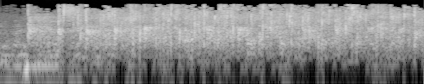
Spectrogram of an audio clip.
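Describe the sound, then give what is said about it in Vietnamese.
Applause from an audience at a Buddhist dharma talk: crisp, dense clapping that starts abruptly and stays loud and uneven for about three seconds. “Vỗ tay A Di Đà Phật. Vỗ tay.”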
